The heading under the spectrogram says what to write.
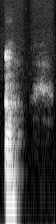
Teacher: it's tiny it's barely there you don't really have to move your mouth and it's not stressed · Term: schwa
